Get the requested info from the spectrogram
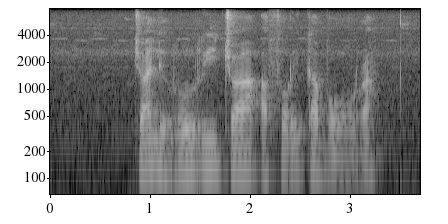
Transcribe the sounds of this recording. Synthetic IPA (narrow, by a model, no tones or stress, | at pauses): d͡ʒwalɪrurid͡ʒwaʔafʊrikʼabʊːra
